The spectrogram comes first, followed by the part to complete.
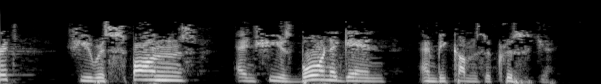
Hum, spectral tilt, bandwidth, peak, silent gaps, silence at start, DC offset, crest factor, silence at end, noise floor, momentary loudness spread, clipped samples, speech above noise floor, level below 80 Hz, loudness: none; -5 dB/octave; 8 kHz; 0 dBFS; none; 0 s; under 0.1%; 14 dB; 0.5 s; -48 dBFS; 17 LU; under 0.1%; 35 dB; -44 dBFS; -14 LUFS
